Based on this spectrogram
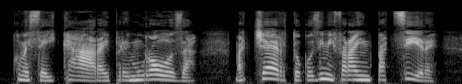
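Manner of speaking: impatient, fed-up outburst. He answers her offer to stay or send the nurse, exclaimed impatiently. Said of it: "esclamò scrollando la testa impaziente".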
